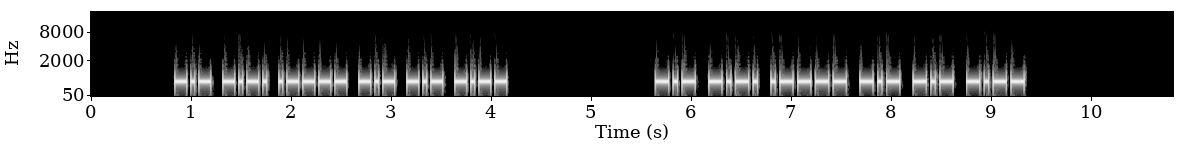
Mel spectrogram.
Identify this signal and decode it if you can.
Morse code, heard as a keyed tone, about 29 wpm, 700 Hz. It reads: KC1KKY KC1KKY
